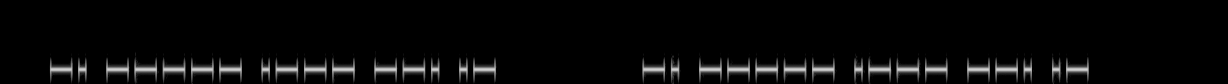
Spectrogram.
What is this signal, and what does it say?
Morse code, heard as a keyed tone, about 17 wpm, 700 Hz. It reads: N0JGA N0JGA
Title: USA Call Signs - 5 Characters - Repeated 3x - 17wpm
